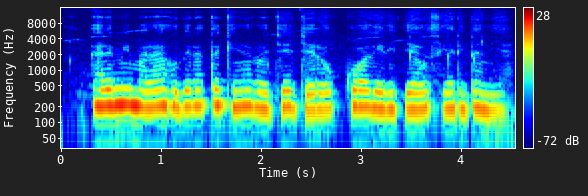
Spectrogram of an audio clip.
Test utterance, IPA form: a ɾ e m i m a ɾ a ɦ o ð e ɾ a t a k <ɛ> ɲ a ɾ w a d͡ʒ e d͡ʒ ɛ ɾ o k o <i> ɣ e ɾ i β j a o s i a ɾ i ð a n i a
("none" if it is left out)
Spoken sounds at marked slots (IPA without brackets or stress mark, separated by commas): i, a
